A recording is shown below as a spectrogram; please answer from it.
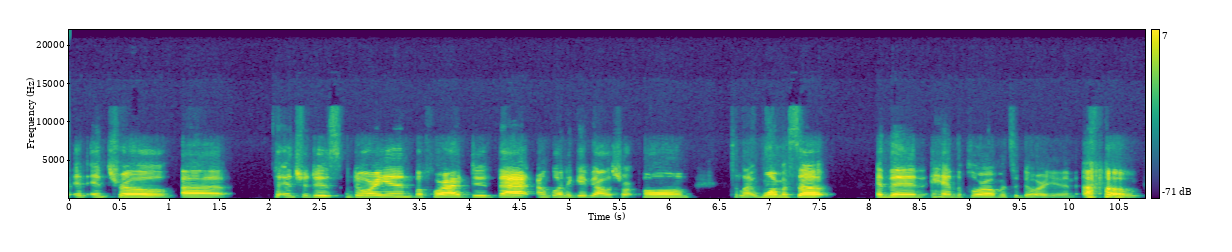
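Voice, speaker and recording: A woman hosting an online poetry reading over a video call, relaxed and chatty, with fillers. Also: mid-range voice, dull audio. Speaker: reading series host.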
